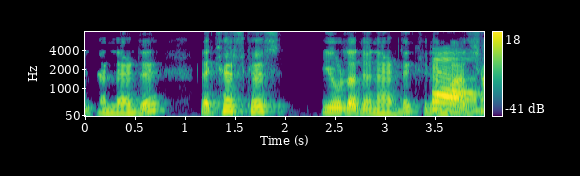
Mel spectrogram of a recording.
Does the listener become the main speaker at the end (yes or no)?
no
